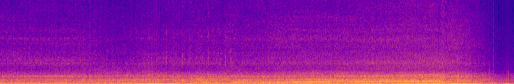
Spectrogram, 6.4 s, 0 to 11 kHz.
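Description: A Land Rover Series 1 driving with its windscreen folded down, a loud, close, continuous engine drone with heavy wind rush and a rising whine as it gathers speed, easing off at the end.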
